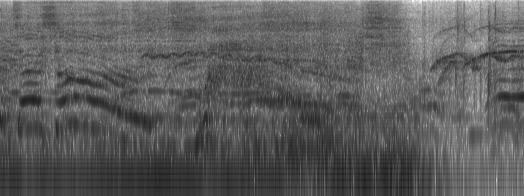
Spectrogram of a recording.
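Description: A live rock band plays loudly.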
